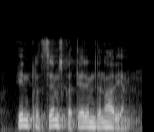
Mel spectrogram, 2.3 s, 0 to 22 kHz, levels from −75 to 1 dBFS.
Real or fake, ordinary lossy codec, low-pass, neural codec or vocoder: fake; none; 7.2 kHz; codec, 16 kHz, 8 kbps, FunCodec, trained on LibriTTS, 25 frames a second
